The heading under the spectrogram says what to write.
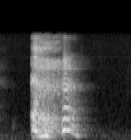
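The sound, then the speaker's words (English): Two loud, harsh coughs in quick succession, like someone choking briefly after swallowing wrong, with silence before and after and no talking. “I apologize. I swallowed wrong.”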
